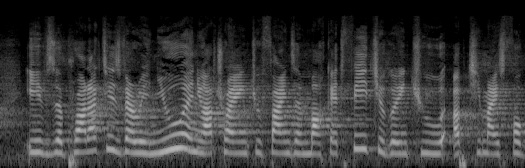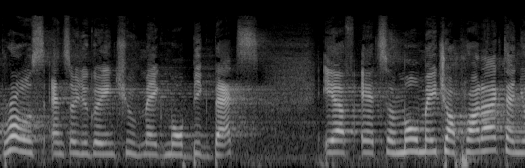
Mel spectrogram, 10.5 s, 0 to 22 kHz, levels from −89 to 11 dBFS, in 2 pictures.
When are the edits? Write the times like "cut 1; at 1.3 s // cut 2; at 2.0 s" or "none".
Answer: none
